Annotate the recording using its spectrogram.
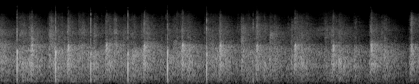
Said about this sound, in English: But, ladies and gentlemen, I think we should give these two guys a huge round of applause for committing to the ongoing success of the Collingwood Football Club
